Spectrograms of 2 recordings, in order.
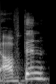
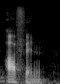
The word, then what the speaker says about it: often: Curiosamente se puede decir often, pero lo más habitual es decir often hacen.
